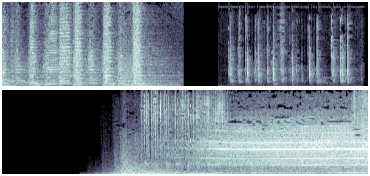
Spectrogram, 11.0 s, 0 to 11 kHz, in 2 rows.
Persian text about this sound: وقتی هواپیمای بوئینگ 747 حامل امام خمینی در ساعت 9:30 دقیقه صبح روز 12 بهمن 1357 بر روی باند 11 فرودگاه مهرآباد به زمین نشست، هیچ کس فکر نمی کرد چه سرنوشتی برای مسافران این پرواز رقم خواهد خورد.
